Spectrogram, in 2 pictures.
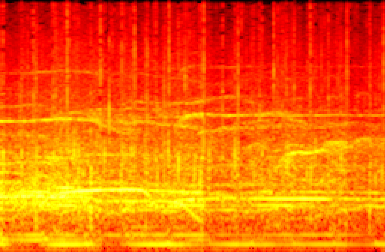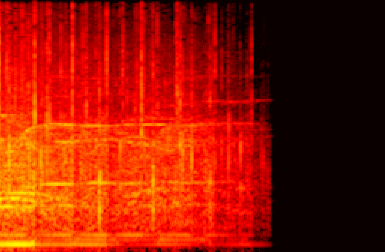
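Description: Loud club music with a heavy bass beat and a crowd cheering and clapping over it, recorded on a phone from inside the crowd. It fades out and cuts to silence about five seconds in.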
